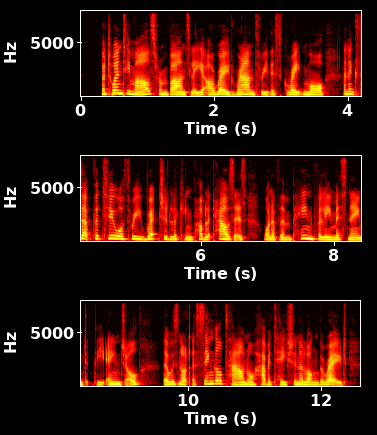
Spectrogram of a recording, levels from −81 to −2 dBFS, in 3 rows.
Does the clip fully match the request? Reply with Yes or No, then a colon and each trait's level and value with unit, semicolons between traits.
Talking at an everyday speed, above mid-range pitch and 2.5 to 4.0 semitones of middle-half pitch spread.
Yes: average, 190 wpm; high, 200 Hz; average, 2.8 semitones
